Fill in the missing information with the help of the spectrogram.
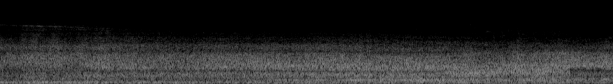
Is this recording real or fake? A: real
